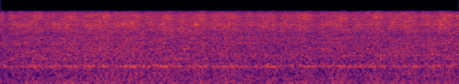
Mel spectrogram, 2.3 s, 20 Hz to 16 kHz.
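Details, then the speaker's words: 1987 Chevy 305 TBI V8 truck, first firing on wood gas only, no gasoline, timing untouched: smooth, steady idle, even low rumble with no misses or knocks, pulling as the mix changes; runs cleanly on wood gas. "You can hear it pulling as you get as you change it. Oh, look at that. That's without playing with the timing. No. That's it. Running on wood gas only."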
